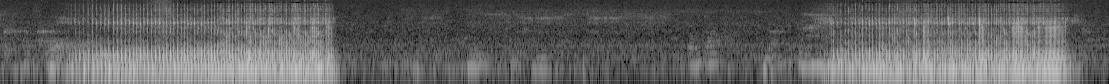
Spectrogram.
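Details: One-year-old Dogue de Bordeaux sleeping: two long, loud, rattling snores with a quiet pause between them; typical large-dog snoring.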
